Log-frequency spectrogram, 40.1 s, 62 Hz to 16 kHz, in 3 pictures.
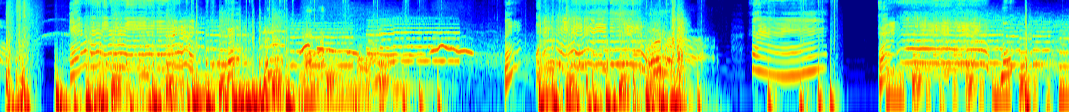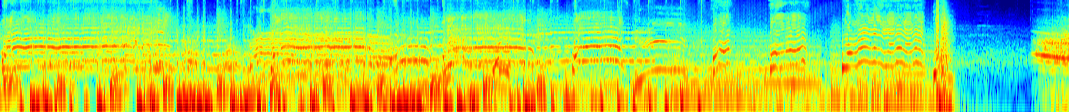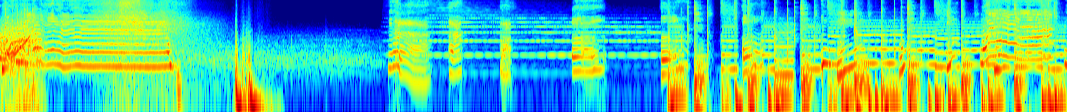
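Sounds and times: cartoon character crying wail: 0.9s - 3.0s, 11.0s - 12.7s, 13.4s - 25.0s, 26.6s - 28.9s, 31.6s - 33.2s, 39.0s - 40.0s
lively background music: 1.1s - 5.7s, 11.1s - 25.2s, 32.1s - 40.0s
cartoon high held tone: 16.6s - 25.1s, 31.6s - 35.4s.

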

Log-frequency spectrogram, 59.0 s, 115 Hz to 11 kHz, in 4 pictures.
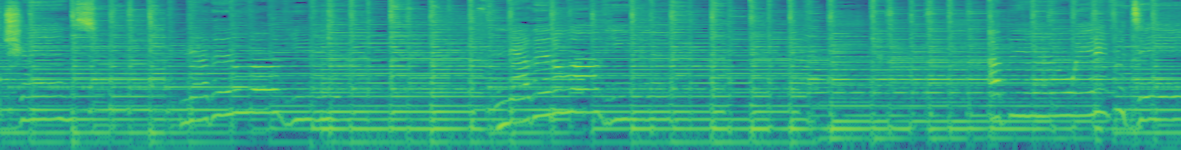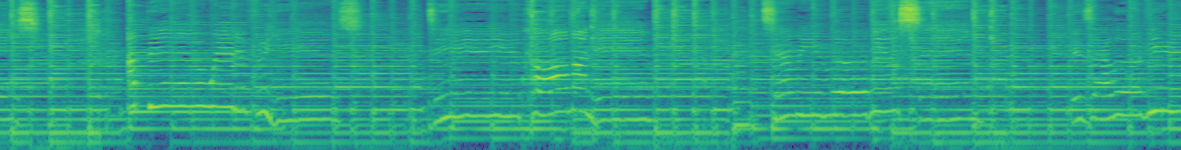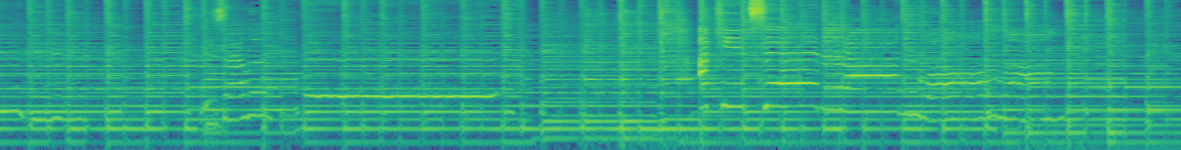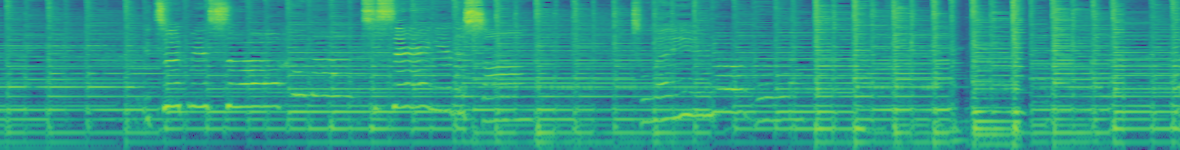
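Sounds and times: mandolin melody and strummed chords: 0.0s - 59.0s.

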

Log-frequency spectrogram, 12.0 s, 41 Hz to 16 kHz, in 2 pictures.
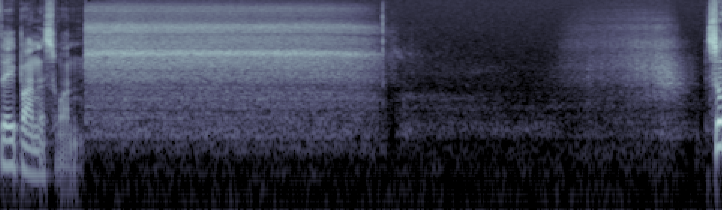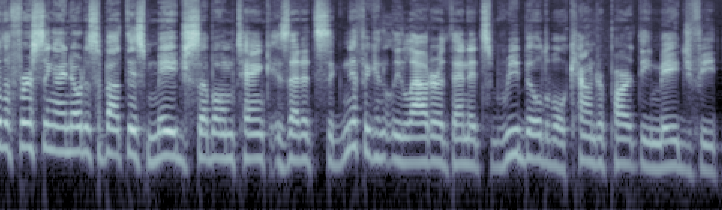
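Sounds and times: vape airflow hiss with whistle: 4.7s - 5.8s.

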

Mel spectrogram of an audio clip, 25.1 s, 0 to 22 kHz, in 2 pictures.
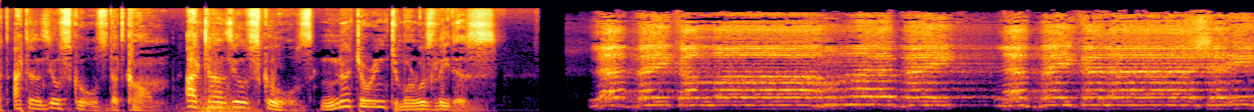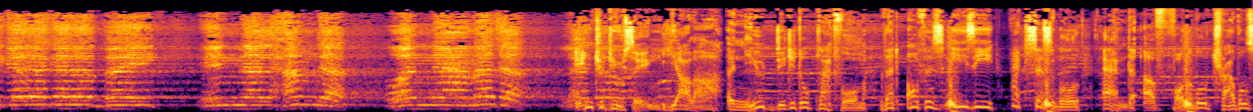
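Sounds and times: person chanting: 1.4s - 3.3s, 5.9s - 25.0s.

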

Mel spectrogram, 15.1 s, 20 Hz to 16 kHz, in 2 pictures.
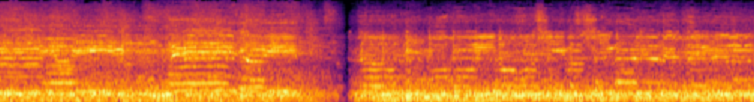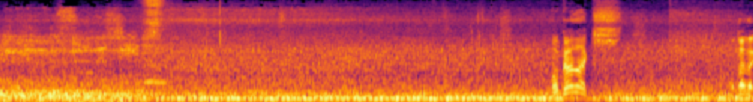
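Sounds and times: background music: 0.0s - 10.1s
low engine hum: 0.0s - 15.0s
low vehicle rumble: 0.0s - 15.0s.

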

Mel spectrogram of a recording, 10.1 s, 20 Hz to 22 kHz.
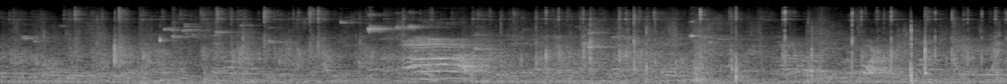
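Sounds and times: table tennis balls clicking: 0.0s - 3.7s, 4.8s - 10.0s
people talking: 0.0s - 10.0s.

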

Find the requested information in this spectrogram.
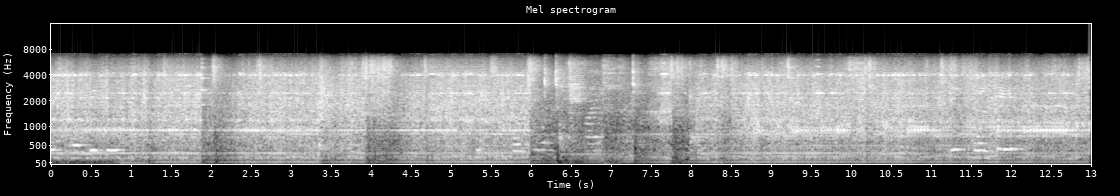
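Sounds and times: workshop machinery: 0.0s - 13.0s.

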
